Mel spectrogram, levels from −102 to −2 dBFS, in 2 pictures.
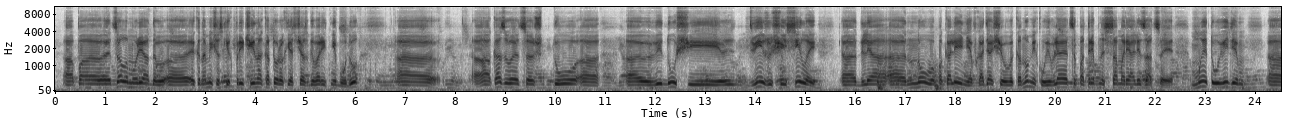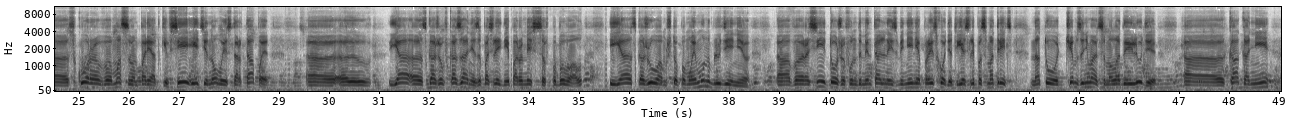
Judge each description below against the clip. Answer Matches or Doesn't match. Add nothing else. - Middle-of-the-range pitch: Matches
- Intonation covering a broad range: Doesn't match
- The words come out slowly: Matches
